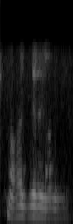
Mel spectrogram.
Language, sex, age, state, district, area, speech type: Nepali, male, 45-60, West Bengal, Darjeeling, rural, conversation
